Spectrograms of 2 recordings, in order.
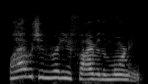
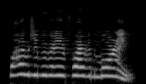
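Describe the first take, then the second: First: Said in the usual way. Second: Much higher, fast, squeaky outrage; exasperated disbelief. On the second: Real, not acted. Narrator repeats it at the pig, high and exasperated. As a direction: repeat it, now truly baffled. Narrator mocks the pig's answer.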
